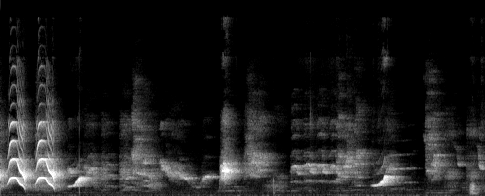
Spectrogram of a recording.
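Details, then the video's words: Javan pied starling singing: opens with a pair of loud ringing nasal notes, then a varied run of squeaky whistles, rising slurs and rasping chatter. "JALAK KEBO GACOR"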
